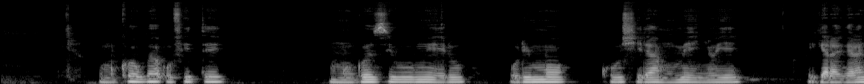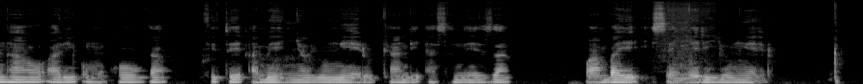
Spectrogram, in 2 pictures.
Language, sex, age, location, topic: Kinyarwanda, female, 25-35, Huye, health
